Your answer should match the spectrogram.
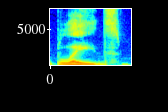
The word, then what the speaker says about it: Blades: known more as Reuben Blades, like they they pronounce his name Blades, B L A Ds, but we called him Reuben Blades, you know, back when we saw him.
